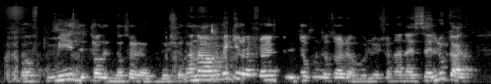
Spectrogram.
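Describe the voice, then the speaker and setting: A man's voice: a little high, animated, rapid-fire, background noise. A man from Nigeria hosting an online community call, earnest and repetitive, with many fillers. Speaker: host. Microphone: video call.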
